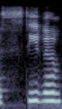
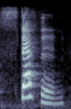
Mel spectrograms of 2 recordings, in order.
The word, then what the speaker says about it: Stefan: This episode was written by Nancy Woon and was directed by Stephen. Sorry if I slaughtered that. No, Stefan. There we go. Stefan, like Stefan Salvatore in the Vampire Diaries.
